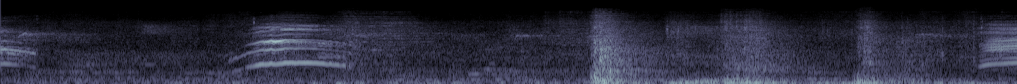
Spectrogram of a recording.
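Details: Tuxedo cat, a homeless stray being fed in Morocco, shy when eating; two arched harmonic meows about three seconds apart, with thumps and handling noise between them.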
